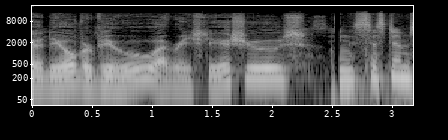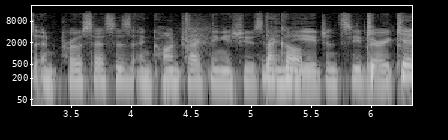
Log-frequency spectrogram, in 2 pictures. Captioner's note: speaking French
